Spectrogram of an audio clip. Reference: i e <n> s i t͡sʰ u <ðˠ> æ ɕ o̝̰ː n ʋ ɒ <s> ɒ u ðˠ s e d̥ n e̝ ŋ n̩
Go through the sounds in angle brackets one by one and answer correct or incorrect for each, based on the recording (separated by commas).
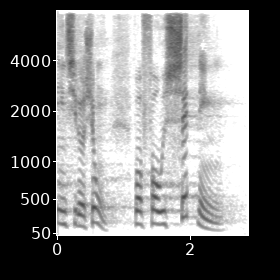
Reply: correct, incorrect, incorrect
